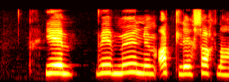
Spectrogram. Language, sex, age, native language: Icelandic, male, 10, Icelandic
